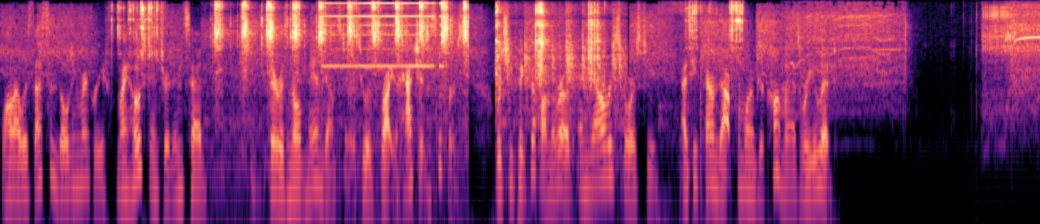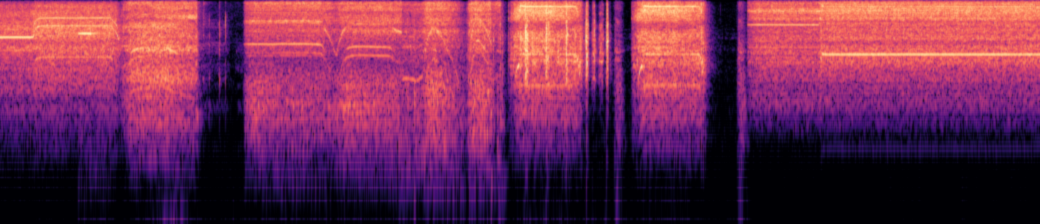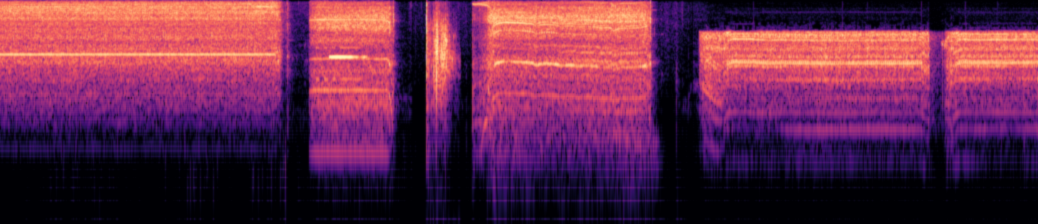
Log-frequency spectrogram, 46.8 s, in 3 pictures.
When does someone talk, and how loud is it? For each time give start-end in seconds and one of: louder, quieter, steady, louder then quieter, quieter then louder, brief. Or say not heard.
0.0-12.6 steady.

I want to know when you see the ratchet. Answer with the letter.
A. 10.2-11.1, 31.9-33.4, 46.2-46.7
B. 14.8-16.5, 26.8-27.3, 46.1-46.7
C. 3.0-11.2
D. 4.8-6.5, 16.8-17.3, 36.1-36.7
C.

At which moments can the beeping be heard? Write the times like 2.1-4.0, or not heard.
4.8-6.5, 16.8-17.3, 36.1-36.7.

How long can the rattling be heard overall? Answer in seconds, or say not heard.
3 s.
